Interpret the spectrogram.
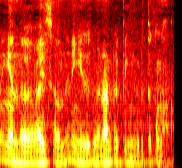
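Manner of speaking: ordinary delivery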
